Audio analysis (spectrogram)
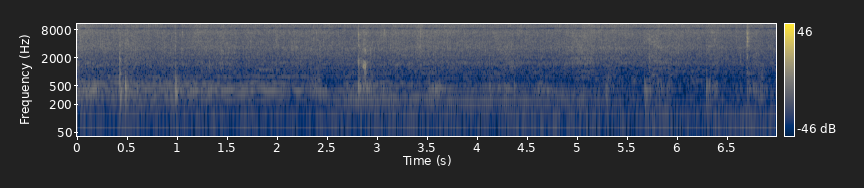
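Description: Pork blood poured into a Filipino dinuguan stew in a pan: a quiet simmering bubble and steady stirring, with a few sharp scrapes of the spoon against the pan and a faint hum behind.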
